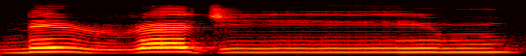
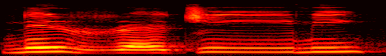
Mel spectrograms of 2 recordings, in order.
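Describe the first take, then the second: First: The word ends on the 'm' consonant. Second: The word ends with a short 'i' vowel. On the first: "ये last word साकिन हो जाएगा, मतलब साइलेंट हो जाएगा" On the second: "मीम जेर मी"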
